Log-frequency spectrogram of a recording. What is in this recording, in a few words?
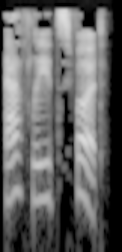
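"athlete's foot", English, uk British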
